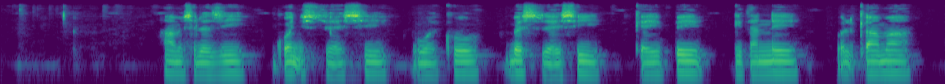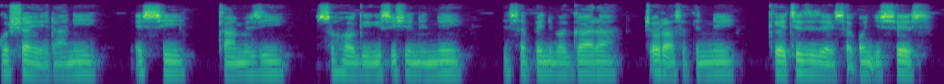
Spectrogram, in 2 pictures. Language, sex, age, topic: Gamo, male, 25-35, agriculture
